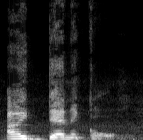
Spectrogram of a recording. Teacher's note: So there's a T in the middle of the word and guess what happens to that? It disappears.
